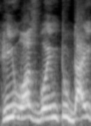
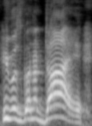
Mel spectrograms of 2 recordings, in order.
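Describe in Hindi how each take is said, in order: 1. इसे पूरे रूप 'going to' के साथ बोला जाता है। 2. इसे छोटे रूप 'gonna' के साथ बोला जाता है।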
